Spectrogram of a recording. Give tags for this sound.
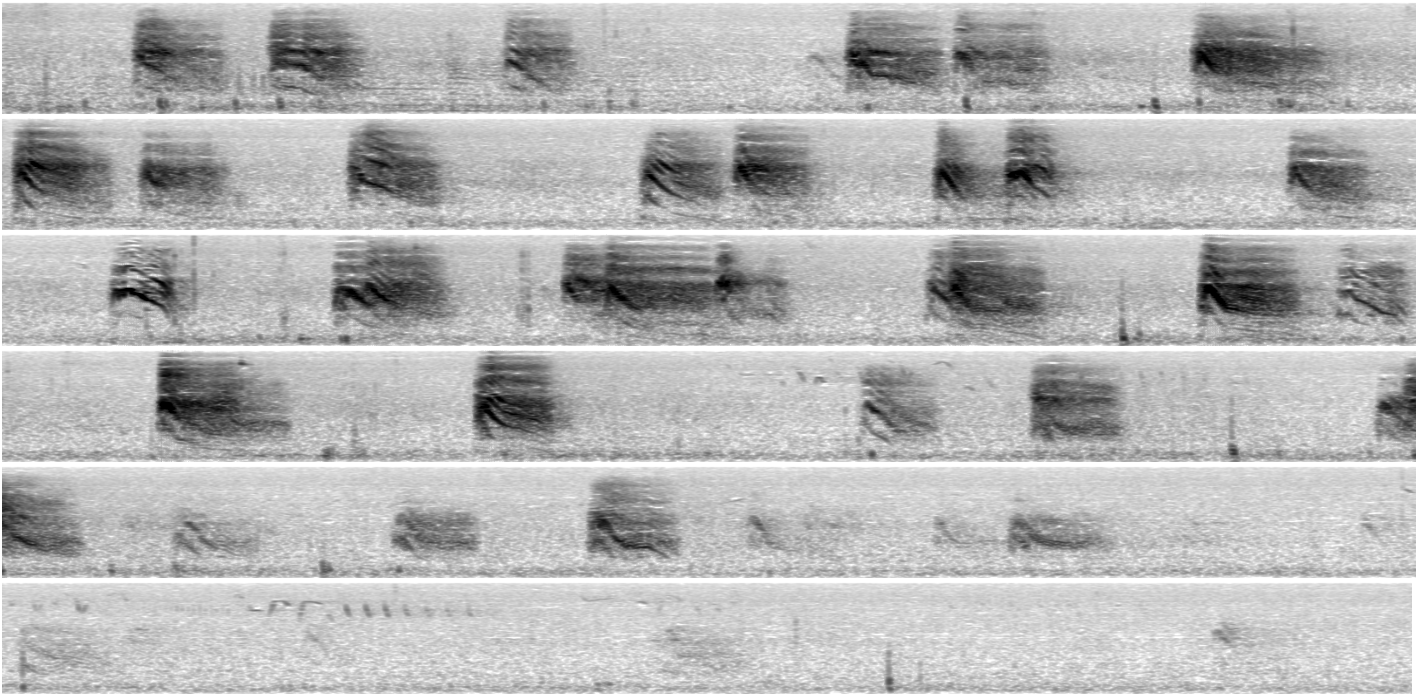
birds
corvids
nature
south-spain
ambiance
Pyrrhocorax-pyrrhocorax
mountains
forest
field-recording
Red-billed-Chough

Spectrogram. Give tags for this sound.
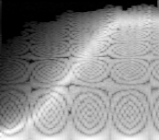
multisample
resonance
sweep
synth

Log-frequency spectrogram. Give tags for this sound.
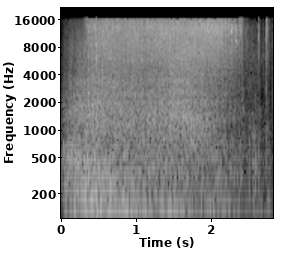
bar
coffee
espresso
field-recording
machine

